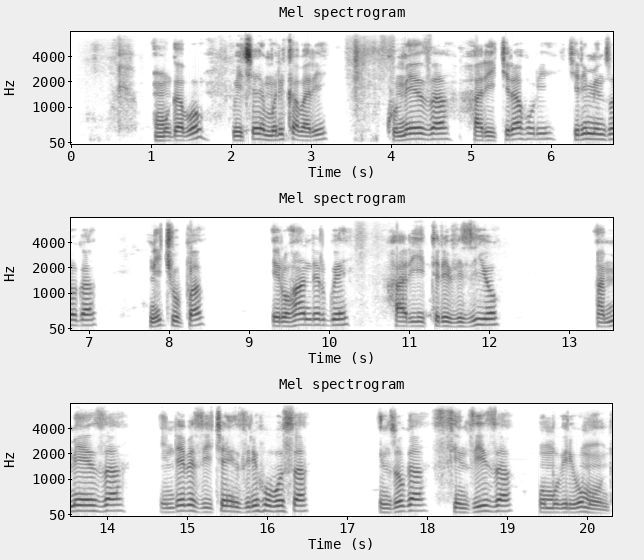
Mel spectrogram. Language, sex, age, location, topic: Kinyarwanda, male, 50+, Musanze, finance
